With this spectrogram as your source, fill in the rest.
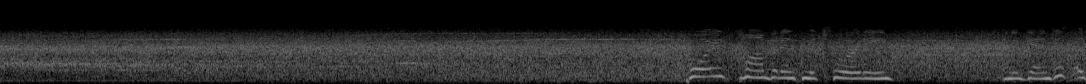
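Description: A large crowd applauds and cheers in a big echoing arena.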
